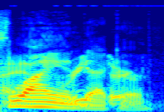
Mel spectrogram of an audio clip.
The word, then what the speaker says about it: Leyendecker: It was written by Emily Kelly, and it's about the Landecker, if I'm saying it right. – I think it's Leyendecker.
